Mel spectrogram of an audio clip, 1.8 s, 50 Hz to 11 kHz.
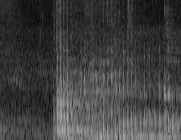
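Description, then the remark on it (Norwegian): A male lion in Norway, weighing 243 kilograms, roars: after a short quiet moment, a deep, rough, loud roar bursts in and carries on steadily to the end, with a slight throbbing pulse. No voices are heard. “Det er ei hannløve i Norge, og hun ligger her.”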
